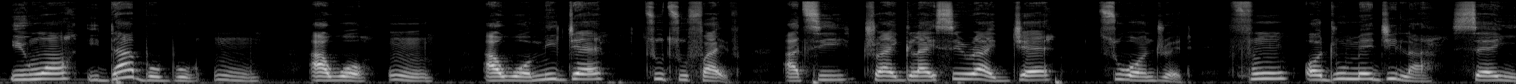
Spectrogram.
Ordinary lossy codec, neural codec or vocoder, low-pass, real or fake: none; none; none; real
